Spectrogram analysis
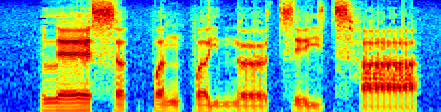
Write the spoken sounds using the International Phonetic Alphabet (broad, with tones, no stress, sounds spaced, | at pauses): l ɛː˥ s ɐ˨˥ k̚ p ɐ˧ ŋ p ɐ˨ j n̪ œː˨˩ t͡s e˨˥ j t͡sʰ aː˨˩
